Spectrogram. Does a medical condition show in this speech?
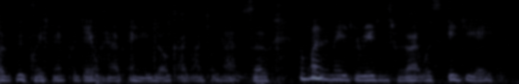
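Yes: cerebral palsy; present since birth.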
